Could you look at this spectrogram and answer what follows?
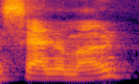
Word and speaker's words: San Ramon: Devin, father and son chiropractic team, amazing practice here in San Ramon. Yep. Did I pronounce that correctly?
